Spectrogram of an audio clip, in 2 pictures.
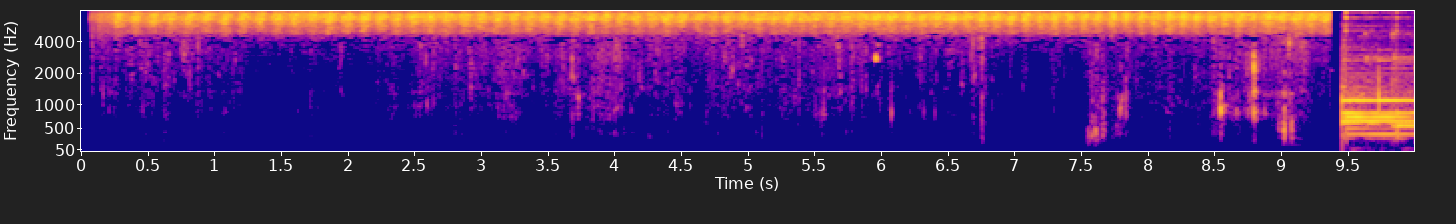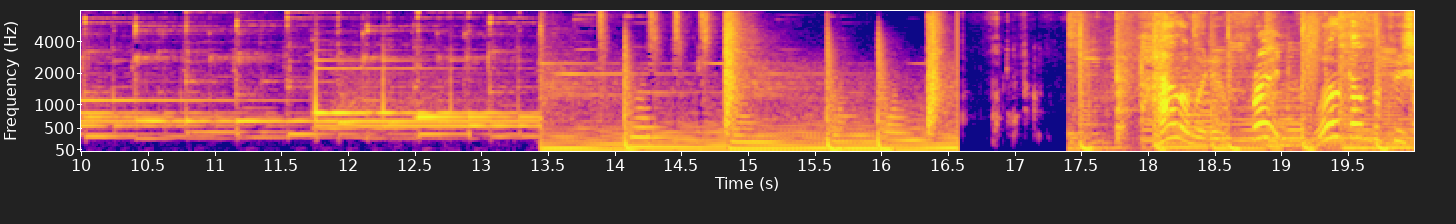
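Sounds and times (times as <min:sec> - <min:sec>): insect trill: 0:00.1 - 0:09.4.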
